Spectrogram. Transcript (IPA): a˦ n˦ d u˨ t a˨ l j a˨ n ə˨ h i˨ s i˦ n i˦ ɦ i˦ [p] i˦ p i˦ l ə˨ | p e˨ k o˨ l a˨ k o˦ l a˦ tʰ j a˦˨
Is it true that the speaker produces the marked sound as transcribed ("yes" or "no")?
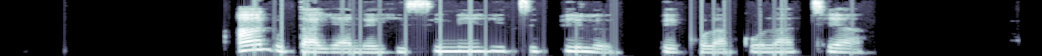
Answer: no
